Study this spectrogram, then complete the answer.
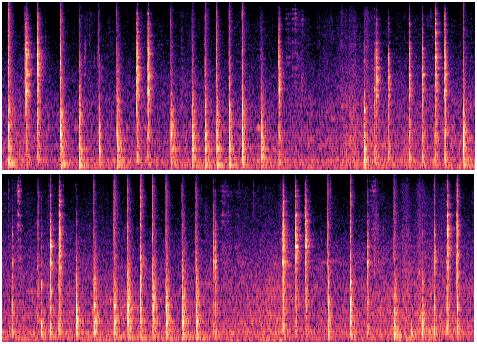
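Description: A cleaver chops through roast meat onto a wooden block with sharp, rapid thuds.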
